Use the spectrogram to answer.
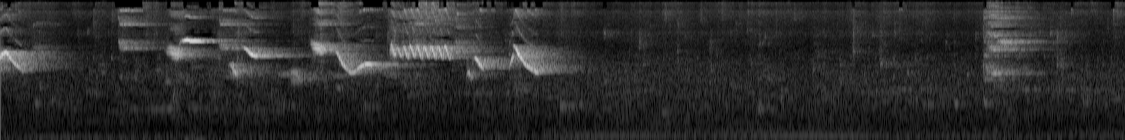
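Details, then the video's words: Sanger (canary hybrid) song: a string of quick downward-sliding high whistles lasting over two seconds, followed by a low steady hum and one last sharp chirp. "KICAUAN SANGER"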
